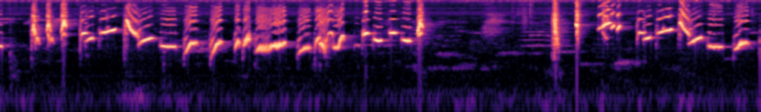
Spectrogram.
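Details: Greater green leafbird delivering a fast, continuous song meant to provoke other leafbirds: rapid strings of slurred whistles and chips, about a second of silence, then more looping whistled phrases.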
